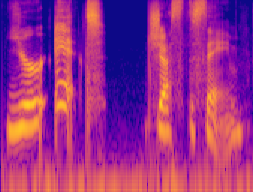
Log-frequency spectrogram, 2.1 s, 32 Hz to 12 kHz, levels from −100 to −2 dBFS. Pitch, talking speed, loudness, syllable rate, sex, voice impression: 250 Hz, 140 wpm, -21 LUFS, 4.6 syllables/s, female, feminine, adult-like, tensed, powerful, clear, fluent, intellectual, elegant, lively, slightly strict, intense, sharp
